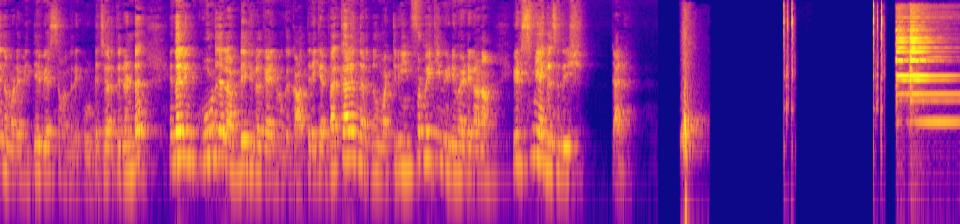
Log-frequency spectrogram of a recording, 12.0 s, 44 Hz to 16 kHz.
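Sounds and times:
notification bell ringing: 0:11.2 - 0:12.0.

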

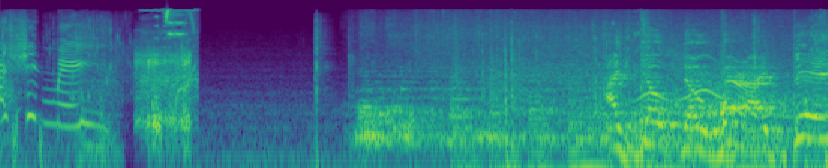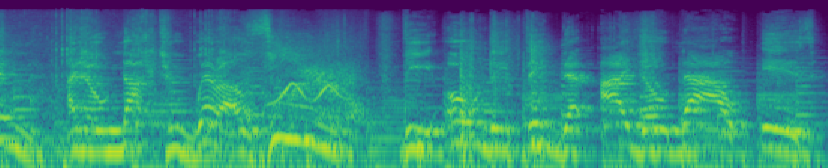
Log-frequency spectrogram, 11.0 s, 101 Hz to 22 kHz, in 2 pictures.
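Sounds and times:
water rushing: 0:02.4 - 0:05.8.

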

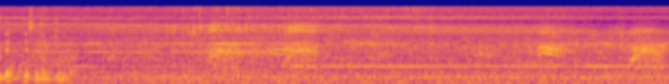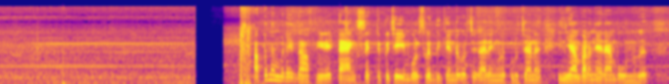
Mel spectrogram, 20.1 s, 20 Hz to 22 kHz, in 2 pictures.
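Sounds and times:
steady background hum: 0:00.0 - 0:20.0
crows cawing: 0:01.6 - 0:05.8, 0:06.7 - 0:10.6.

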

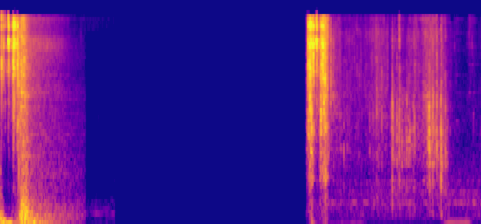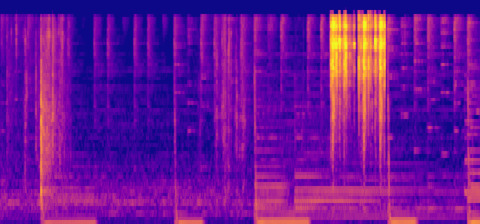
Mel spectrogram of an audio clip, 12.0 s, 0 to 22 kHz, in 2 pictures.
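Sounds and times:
plastic bag crinkling: 0:03.8 - 0:07.0, 0:08.6 - 0:09.2
background music with bass pulse: 0:04.4 - 0:12.0.

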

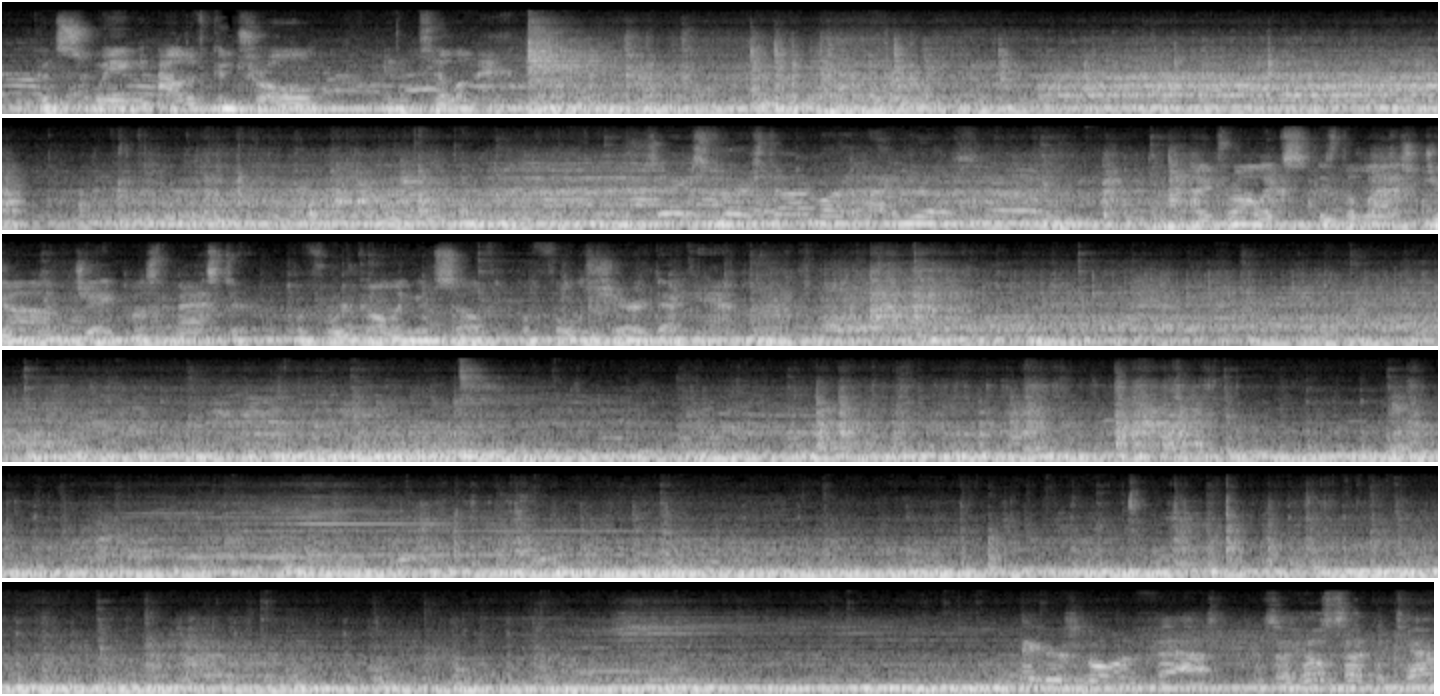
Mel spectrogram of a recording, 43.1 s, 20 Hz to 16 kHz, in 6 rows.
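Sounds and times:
background music: 0:00.0 - 0:43.0
low machinery rumble: 0:00.0 - 0:43.0.

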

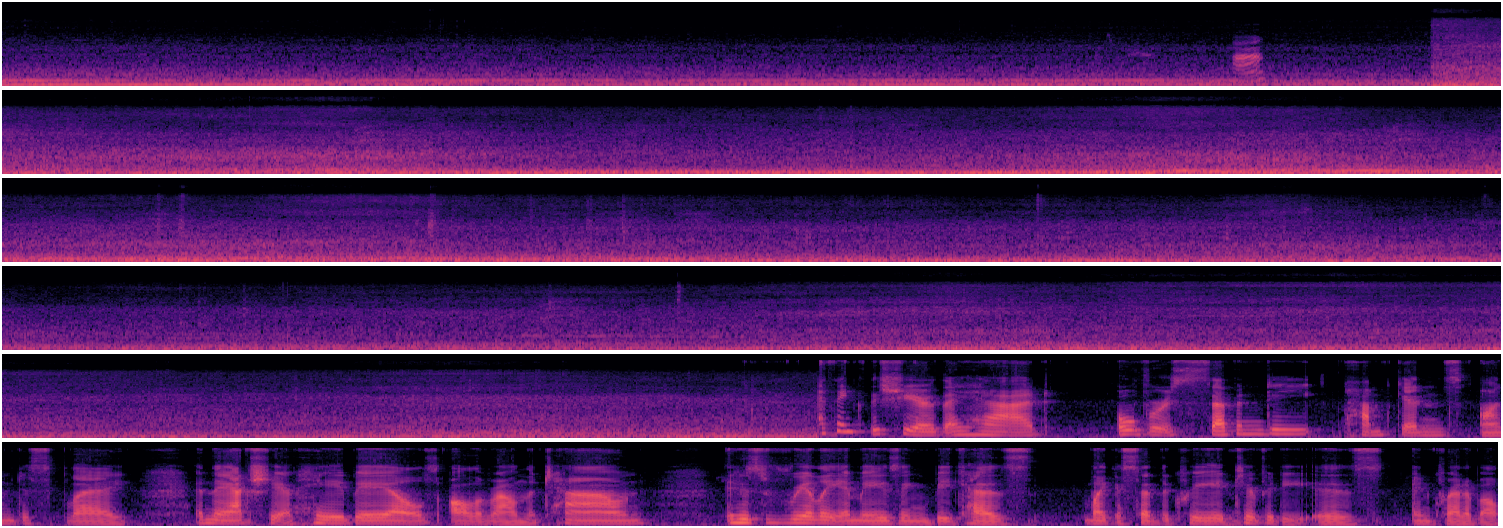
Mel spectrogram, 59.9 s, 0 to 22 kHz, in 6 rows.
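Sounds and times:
cars passing: 0:00.0 - 0:59.9.

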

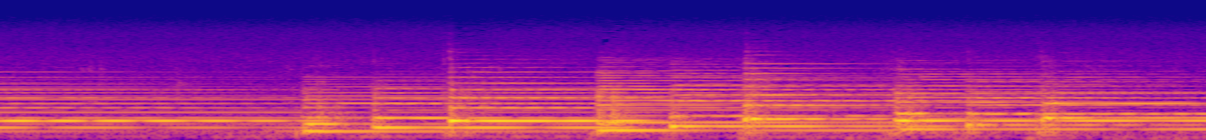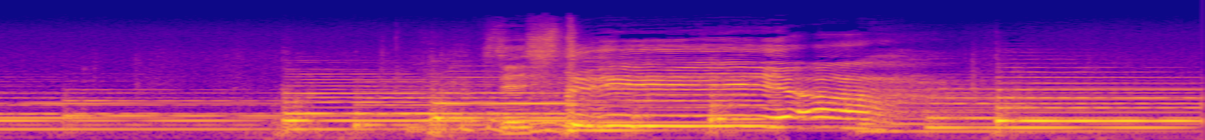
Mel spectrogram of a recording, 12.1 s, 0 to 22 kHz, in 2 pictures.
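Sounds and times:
detuned upright piano: 0:00.0 - 0:12.0.

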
